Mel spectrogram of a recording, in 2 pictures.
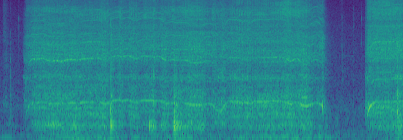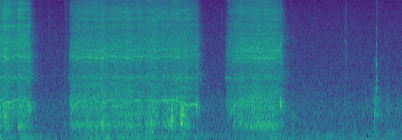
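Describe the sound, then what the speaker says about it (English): A wire brush, likely powered, scrubs the damaged threads on the flywheel end of a Briggs Quantum engine from an MTD push mower, running in three steady bursts of busy scratching whir with short pauses between. "Might wire brush it while I got it here too."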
